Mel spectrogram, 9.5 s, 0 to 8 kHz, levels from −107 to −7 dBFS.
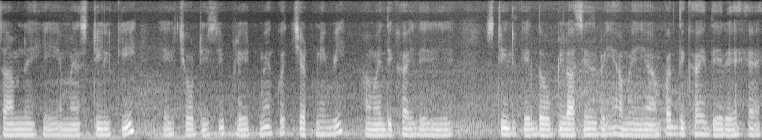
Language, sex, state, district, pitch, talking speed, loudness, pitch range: Hindi, male, Himachal Pradesh, Shimla, 120 Hz, 180 wpm, -19 LUFS, 120-130 Hz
